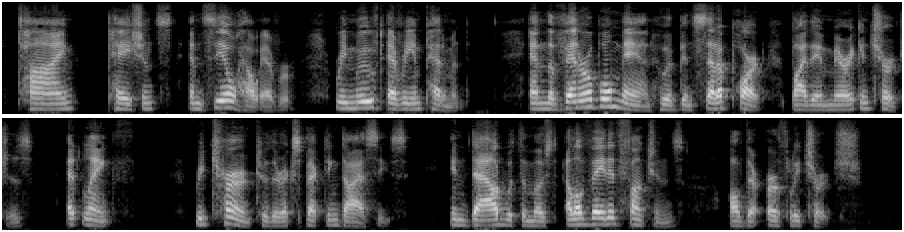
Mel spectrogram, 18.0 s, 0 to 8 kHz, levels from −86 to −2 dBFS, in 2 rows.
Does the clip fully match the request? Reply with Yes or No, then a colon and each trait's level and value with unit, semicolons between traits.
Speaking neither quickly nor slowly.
No: slow, 125 wpm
